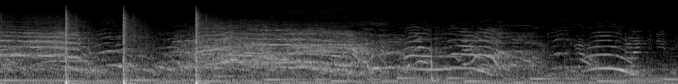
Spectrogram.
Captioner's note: people screaming and shouting; people screaming; gunshots popping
